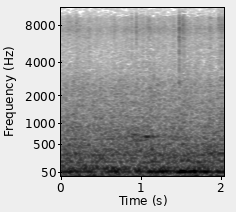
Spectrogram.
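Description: Faint handling sounds of yarn and crocheted fabric as a seam is sewn with a yarn needle: soft rustling with a few light ticks, over a low steady rumble.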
